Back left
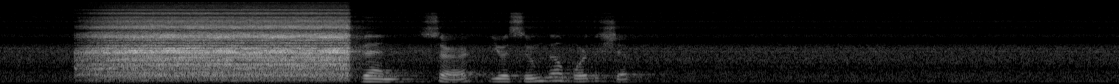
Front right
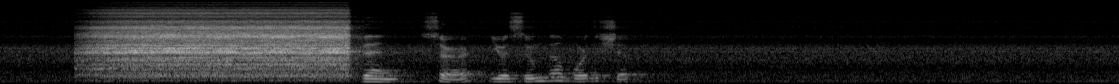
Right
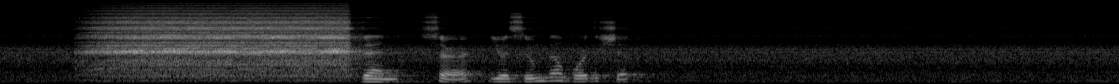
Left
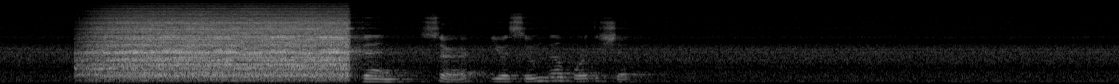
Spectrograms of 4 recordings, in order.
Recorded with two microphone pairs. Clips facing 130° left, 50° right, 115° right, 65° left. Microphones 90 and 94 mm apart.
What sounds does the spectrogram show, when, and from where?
0.7 s a hair dryer: 70° left, 0.6 m
3.6 s a man speaking: 155° right, 1.3 m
